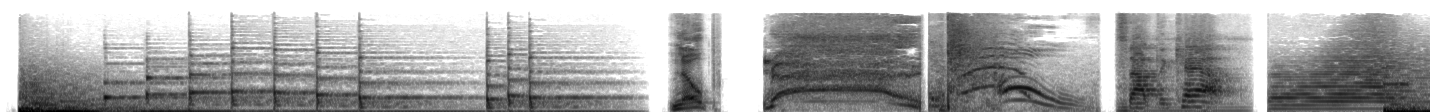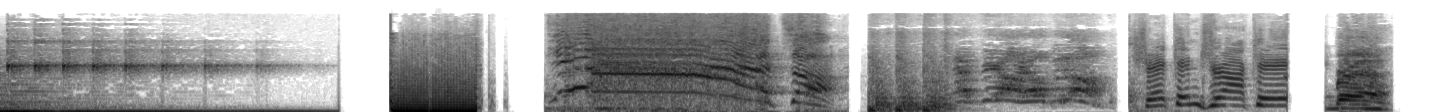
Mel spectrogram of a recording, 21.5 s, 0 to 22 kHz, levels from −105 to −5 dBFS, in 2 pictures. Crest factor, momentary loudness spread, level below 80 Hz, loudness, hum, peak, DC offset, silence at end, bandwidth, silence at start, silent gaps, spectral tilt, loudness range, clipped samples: 16 dB; 16 LU; -18 dBFS; -17 LUFS; none; 0 dBFS; under 0.1%; 0.3 s; 13.5 kHz; 0.15 s; 4.87-4.97 s, 5.45-5.69 s, 9.42-9.50 s, 13.30-13.64 s, 14.57-14.81 s, 17.10-17.16 s, 19.13-19.19 s, 20.40-20.65 s; -4.5 dB/octave; 11 LU; under 0.1%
